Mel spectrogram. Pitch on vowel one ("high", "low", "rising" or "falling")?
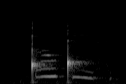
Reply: high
